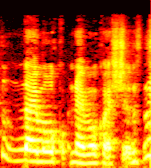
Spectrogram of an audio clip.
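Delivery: mock surrender through laughter; laughing retelling. Host quoting the beaten defense lawyer, laughing. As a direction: squeeze it out between laughs.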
